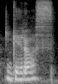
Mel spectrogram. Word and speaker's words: gyros: Do you like a gyros? – I do.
